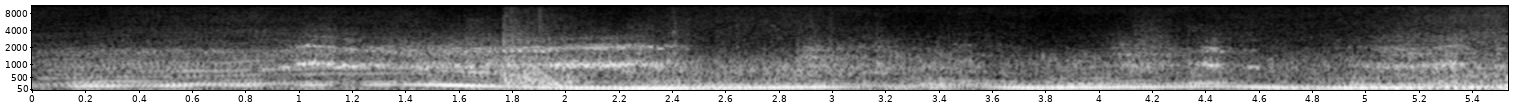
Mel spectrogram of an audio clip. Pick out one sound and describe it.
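Tyres screech as a car skids and spins out.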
